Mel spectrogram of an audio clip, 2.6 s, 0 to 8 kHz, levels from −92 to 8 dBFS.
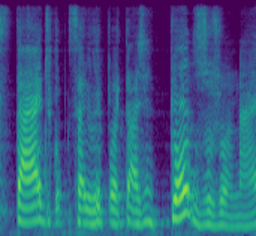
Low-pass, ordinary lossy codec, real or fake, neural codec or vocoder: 7.2 kHz; none; fake; codec, 24 kHz, 1 kbps, SNAC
